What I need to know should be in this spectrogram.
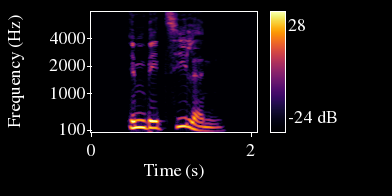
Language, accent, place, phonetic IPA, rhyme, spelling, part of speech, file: German, Germany, Berlin, [ɪmbeˈt͡siːlən], -iːlən, imbezilen, adjective, De-imbezilen.ogg
- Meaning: inflection of imbezil: 1. strong genitive masculine/neuter singular 2. weak/mixed genitive/dative all-gender singular 3. strong/weak/mixed accusative masculine singular 4. strong dative plural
